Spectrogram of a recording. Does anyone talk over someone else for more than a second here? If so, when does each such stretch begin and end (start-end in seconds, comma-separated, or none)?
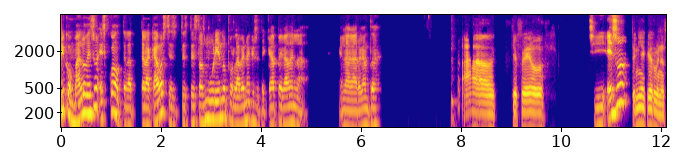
none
